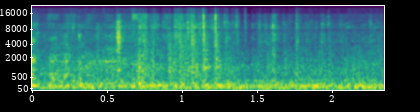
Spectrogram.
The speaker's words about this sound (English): Some drifting going on here.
